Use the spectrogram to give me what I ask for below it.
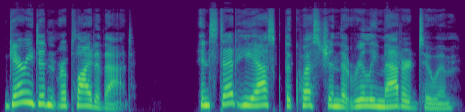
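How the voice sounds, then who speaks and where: A middle-aged woman narrating a first-person story in a calm, measured way. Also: on the high side, no echo, studio quality. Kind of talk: scripted narration.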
